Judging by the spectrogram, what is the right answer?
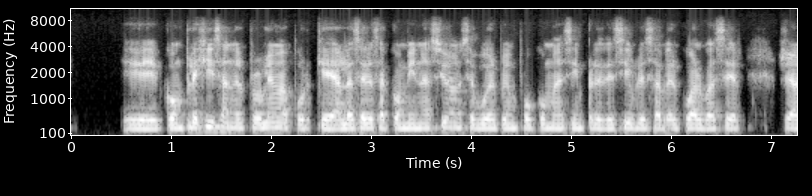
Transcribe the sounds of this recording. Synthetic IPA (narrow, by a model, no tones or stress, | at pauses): eko̞mple̞xis̬ane̞lpɾo̞β̞le̞mapo̞ɾke̞alase̞ɾe̞sako̞mbinasjo̞nse̞βwe̞lβeumpo̞ko̞masimpɾe̞ð̞e̞siβ̞lesaβe̞ɾkwalβase̞ɾrea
